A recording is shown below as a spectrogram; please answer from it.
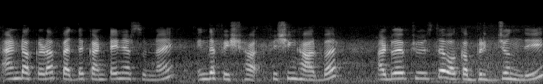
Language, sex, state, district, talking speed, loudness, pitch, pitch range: Telugu, female, Andhra Pradesh, Manyam, 165 wpm, -17 LUFS, 255 Hz, 235-270 Hz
